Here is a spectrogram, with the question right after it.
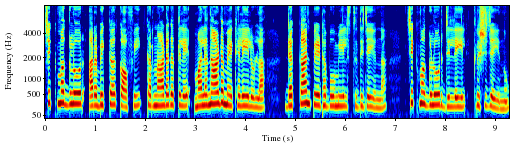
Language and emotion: Malayalam, neutral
